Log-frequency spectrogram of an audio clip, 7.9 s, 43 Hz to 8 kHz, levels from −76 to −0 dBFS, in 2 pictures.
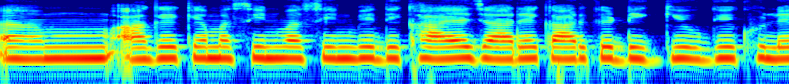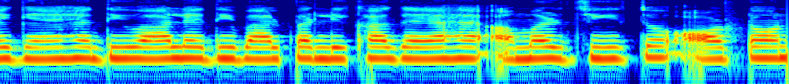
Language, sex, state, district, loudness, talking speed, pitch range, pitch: Hindi, female, Punjab, Pathankot, -16 LUFS, 190 wpm, 210-220 Hz, 215 Hz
